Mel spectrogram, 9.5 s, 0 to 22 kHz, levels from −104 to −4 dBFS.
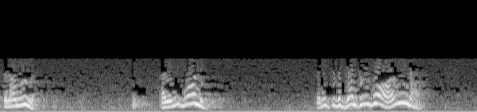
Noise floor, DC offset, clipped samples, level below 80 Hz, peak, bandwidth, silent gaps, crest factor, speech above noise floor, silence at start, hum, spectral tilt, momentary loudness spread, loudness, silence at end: -50 dBFS; 1%; under 0.1%; -58 dBFS; -4 dBFS; 2.5 kHz; none; 14 dB; 34 dB; 0 s; none; -16 dB/octave; 19 LU; -17 LUFS; 1.05 s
